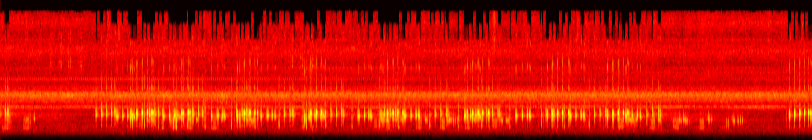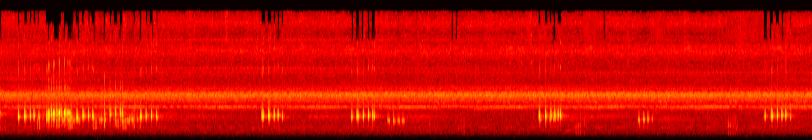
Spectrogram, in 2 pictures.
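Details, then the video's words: Many Uruguay harlequin frogs (Lysapsus limellum) calling at night from a small puddle in the flooded savannah of the Pantanal give rapid, high, dry clicks in dense bursts that thin out to scattered single notes. "Frog sounds"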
